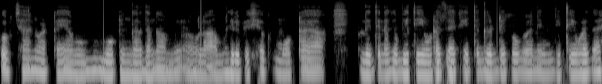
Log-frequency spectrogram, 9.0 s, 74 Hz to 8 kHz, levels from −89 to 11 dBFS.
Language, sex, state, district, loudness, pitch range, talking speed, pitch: Marathi, male, Maharashtra, Nagpur, -28 LUFS, 125-135 Hz, 120 wpm, 130 Hz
